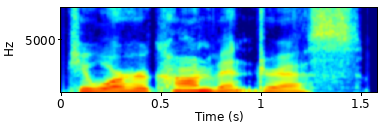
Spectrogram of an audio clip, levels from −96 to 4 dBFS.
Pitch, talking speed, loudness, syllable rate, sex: 200 Hz, 190 wpm, -17 LUFS, 4.2 syllables/s, female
